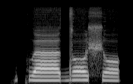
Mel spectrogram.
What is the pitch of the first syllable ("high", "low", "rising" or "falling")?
low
